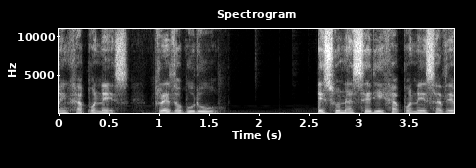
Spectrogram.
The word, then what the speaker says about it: REDBLUE: Rad Bu ape su pronunciación en japonés. Redo Burúu es una serie japonesa de ocho episodios adaptada del manga con el mismo nombre.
